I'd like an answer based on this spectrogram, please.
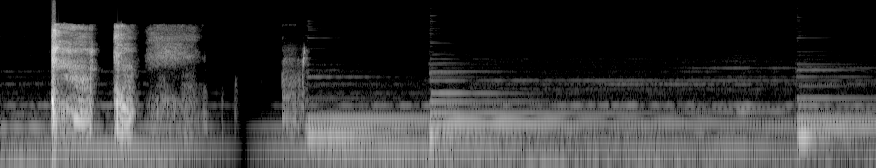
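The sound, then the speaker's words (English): A person coughing helplessly and unable to stop, with a few loud, harsh bursts in the opening seconds, then a quieter stretch of steady low tonal hum. “I think the more I cough, the more I'm gonna get, I don't know why, I keep on coughing, and it's like, really, I can't even help it, I can't stop coughing.”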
